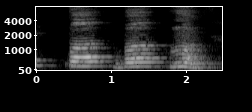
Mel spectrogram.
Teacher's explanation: दोनों होठों को एक साथ रखकर ध्वनि बनती है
